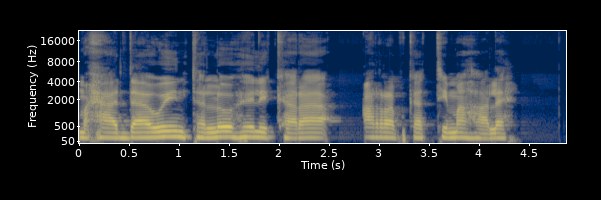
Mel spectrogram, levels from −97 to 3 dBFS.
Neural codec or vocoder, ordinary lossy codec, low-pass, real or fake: none; none; none; real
